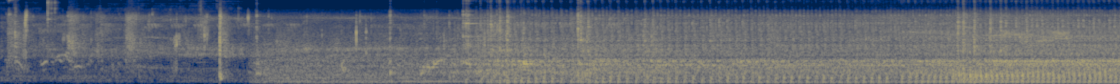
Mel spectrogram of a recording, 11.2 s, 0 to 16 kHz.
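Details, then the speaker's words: Honda GX390 engine, previously hard to start with harsh rattling noise, after teardown and repair, crank turned to circulate oil and plug refitted: catches after a few pulls, settles into a steady even beat with no knocking; normal idle after repair. "bilang mesinnya sudah normal sekarang, teman-teman. Ini bagus sekali. Sempurna dan siap digunakan."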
